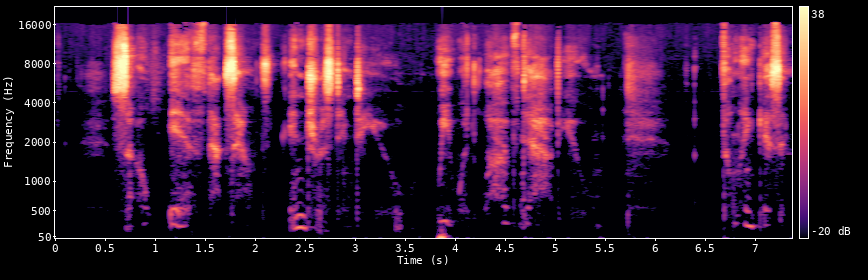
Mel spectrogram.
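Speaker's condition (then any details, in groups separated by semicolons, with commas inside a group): Spasmodic dysphonia; linked by speaker to stress and overwhelm from previous years; voice sounds like laryngitis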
